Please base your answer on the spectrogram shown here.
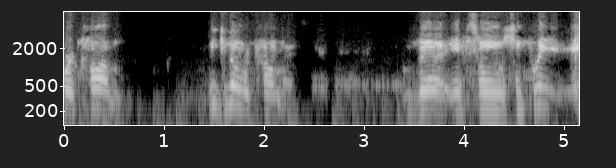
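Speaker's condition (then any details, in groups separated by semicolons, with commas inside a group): Mild cerebral palsy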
